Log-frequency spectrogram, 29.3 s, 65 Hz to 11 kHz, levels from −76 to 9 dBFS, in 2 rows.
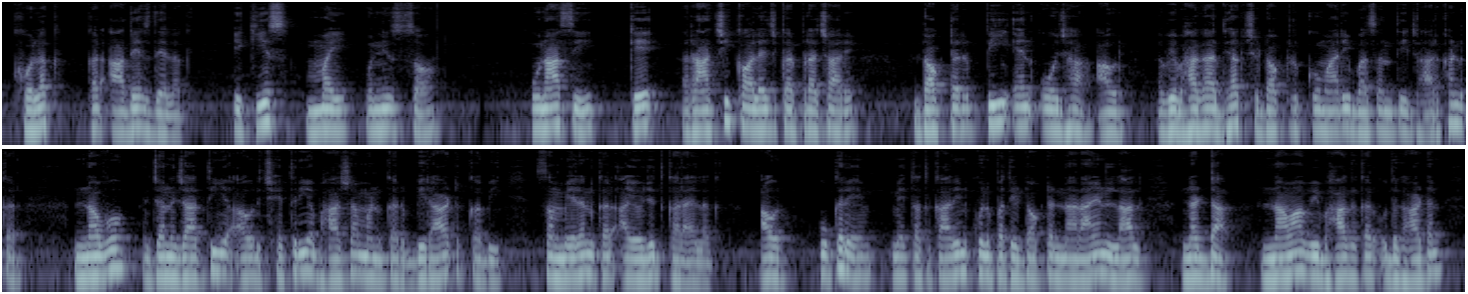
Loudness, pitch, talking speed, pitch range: -25 LUFS, 115 Hz, 100 wpm, 110-125 Hz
